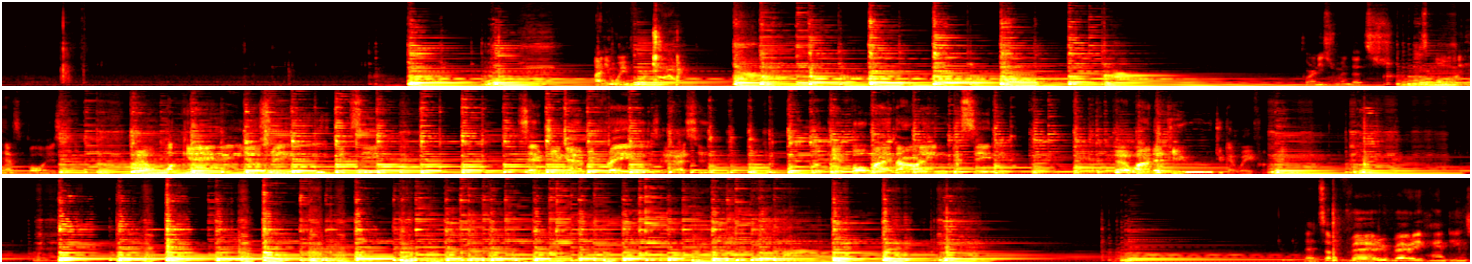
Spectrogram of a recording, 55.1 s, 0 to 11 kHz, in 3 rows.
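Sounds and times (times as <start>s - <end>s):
acoustic guitar playing: 4.6s - 55.0s.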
